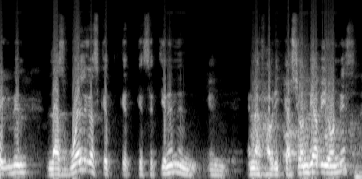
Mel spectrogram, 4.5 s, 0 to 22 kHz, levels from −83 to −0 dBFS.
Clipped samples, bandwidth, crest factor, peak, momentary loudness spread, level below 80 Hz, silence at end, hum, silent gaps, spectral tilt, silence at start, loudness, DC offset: 4%; 12 kHz; 10 dB; 0 dBFS; 14 LU; -34 dBFS; 0 s; none; none; -7 dB/octave; 0 s; -9 LUFS; under 0.1%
